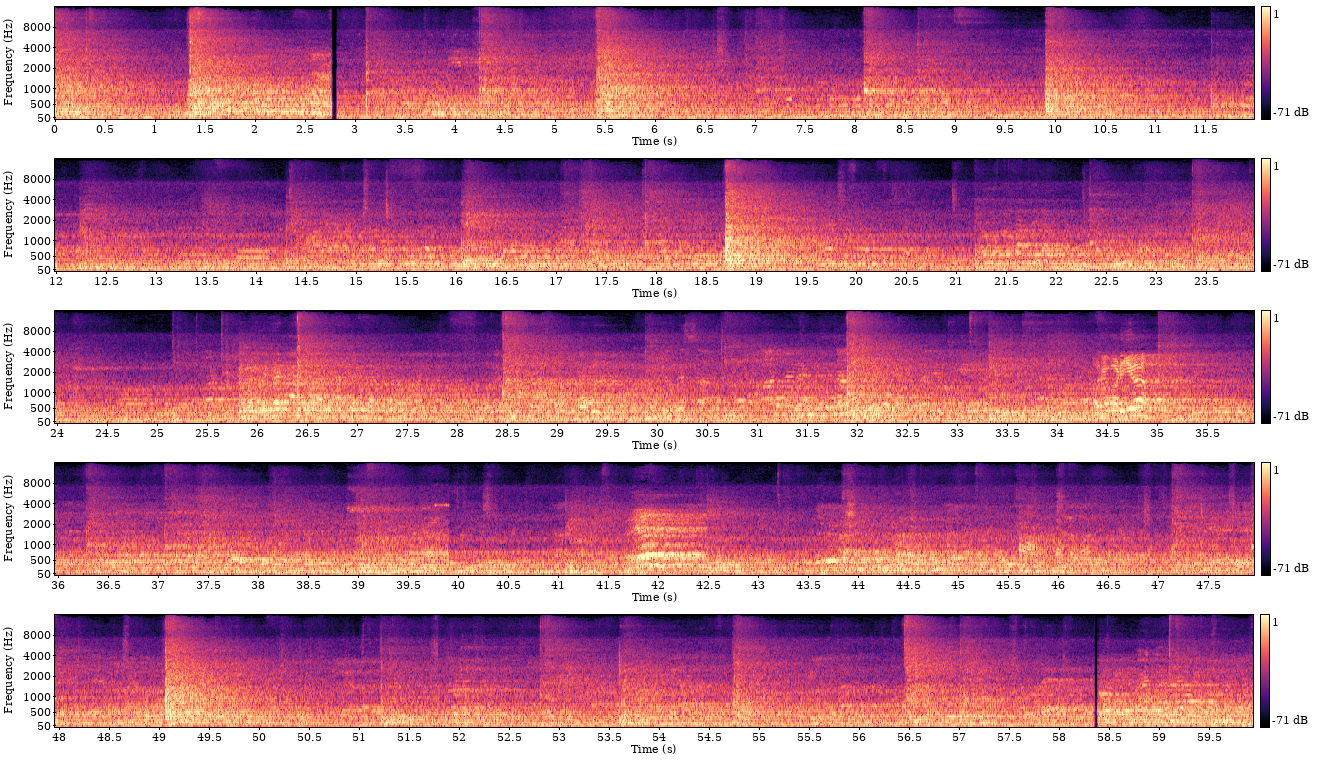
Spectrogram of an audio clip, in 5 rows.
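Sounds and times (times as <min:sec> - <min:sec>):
rackets hitting shuttlecock: 0:03.0 - 0:10.8, 0:56.4 - 0:57.5.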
